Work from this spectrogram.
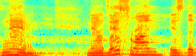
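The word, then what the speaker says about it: ⲛⲉⲙ: What letter does this look like in English? Looks like an N, pronounced like an N. This one, E, looks and pronounced like an E. And this one, this is an M, so this is Nem.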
